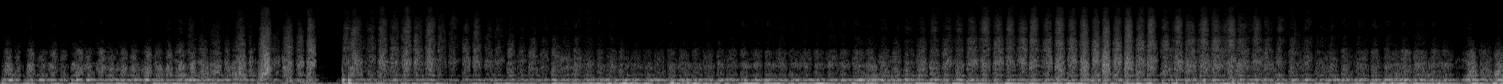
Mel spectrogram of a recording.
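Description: Fingertips and short nails of both hands scratch a soft, porous black foam windscreen covering a microphone. The result is a dense, continuous rustling scratch, heavy in the low end with a steady hum underneath. There is a brief pause near the 3-second mark.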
